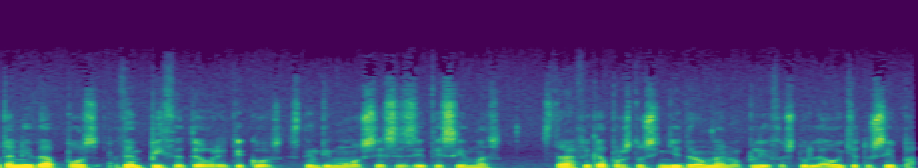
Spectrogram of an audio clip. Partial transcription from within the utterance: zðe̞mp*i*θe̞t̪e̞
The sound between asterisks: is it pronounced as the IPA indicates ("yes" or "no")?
yes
